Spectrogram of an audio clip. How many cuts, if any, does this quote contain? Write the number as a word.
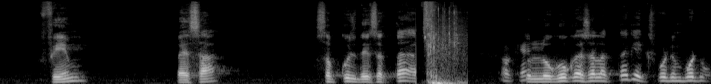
one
